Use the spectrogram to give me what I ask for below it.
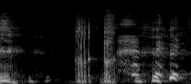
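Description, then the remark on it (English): A person mimics a pig: a couple of rough, nasal snorts, a brief pause, then a quick run of short squeaky grunts, fairly loud, with no talking. “I always thought, why do you look like a pig when you fuck? Do you know what I mean? Because your nose is a bit like...”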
